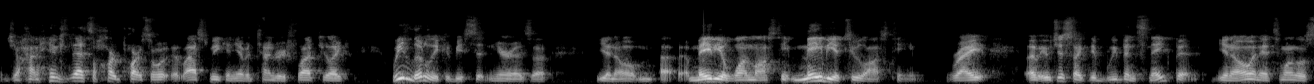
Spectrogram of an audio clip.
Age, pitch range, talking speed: 40-59, 95-110 Hz, 240 wpm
